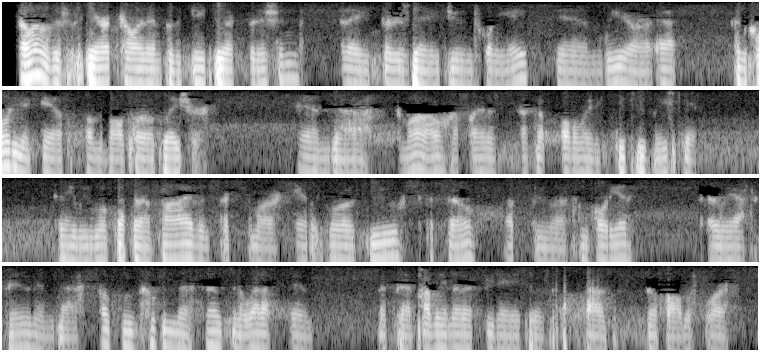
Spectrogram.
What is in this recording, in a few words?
voicemail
